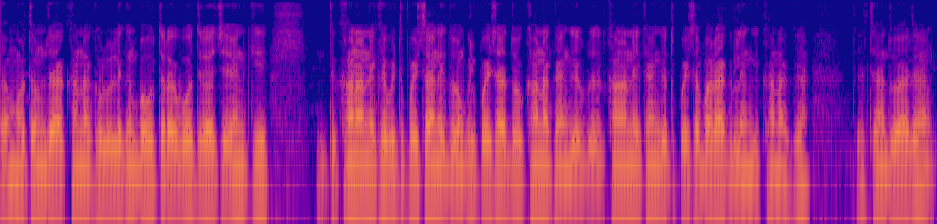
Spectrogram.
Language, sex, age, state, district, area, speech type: Maithili, male, 18-30, Bihar, Darbhanga, rural, spontaneous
